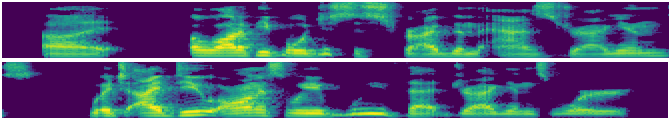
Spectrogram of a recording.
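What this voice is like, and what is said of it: Voice cracks. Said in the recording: “my voice cracked a little bit”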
